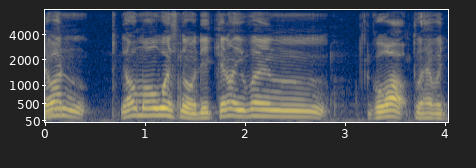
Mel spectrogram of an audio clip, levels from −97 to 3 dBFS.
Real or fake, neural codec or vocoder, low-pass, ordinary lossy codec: real; none; none; none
